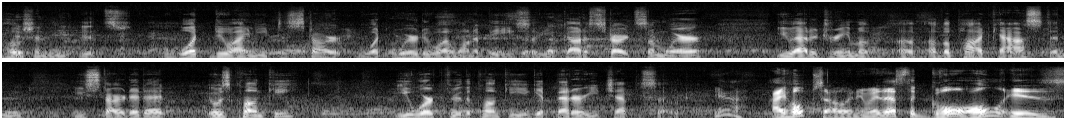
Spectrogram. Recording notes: Recorded LIVE from the GBMP Northeast Lean Conference! Recorded LIVE from the GBMP Northeast Lean Conference!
